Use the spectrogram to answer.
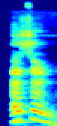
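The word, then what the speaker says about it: hasten: तो ये उसके बाद है हेसेंट, इसमें टी साइलेंट।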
